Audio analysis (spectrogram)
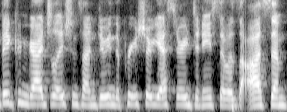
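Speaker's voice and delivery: normal talking voice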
